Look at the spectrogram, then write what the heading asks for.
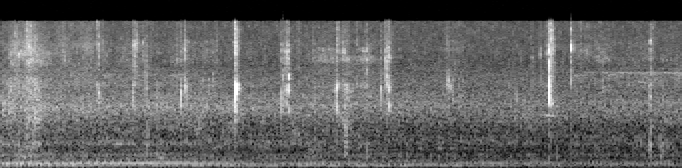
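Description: Close-up eating sounds of a person chewing a mouthful of fish curry and rice, with scattered short, sharp mouth clicks. The loudest click comes a little over two seconds in, and another about five and a half seconds in.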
